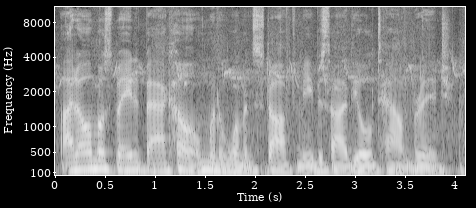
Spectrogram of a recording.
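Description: A man narrating a scripted first-person story in a measured, literary storytelling style. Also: medium pitch, fairly even intonation, creaky, background noise. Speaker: fiction podcast narrator.

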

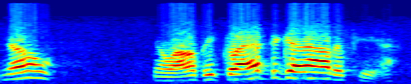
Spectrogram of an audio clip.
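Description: An actor playing a calm, composed young heiress who presses the detective with questions, in a 1960s radio drama. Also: female voice, a little high, normal speed. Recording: dull lo-fi old radio broadcast.

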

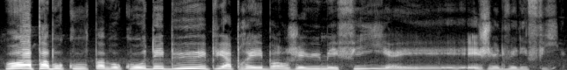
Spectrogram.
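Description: A woman's voice: a little high, moderate pace, a little mellow, dry recording. An older woman from France chatting outdoors by her garden during a street interview, talkative and emphatic, often repeating her words. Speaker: villager stopped for a street interview. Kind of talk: casual roadside chat.

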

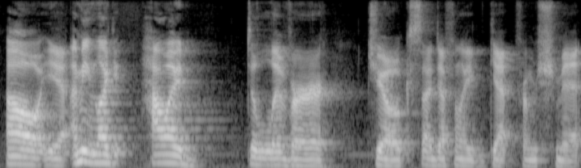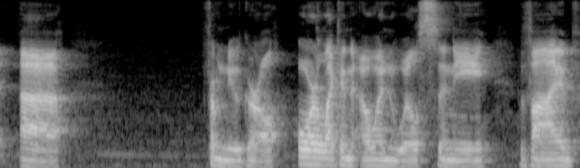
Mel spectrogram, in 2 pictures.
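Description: A man's voice: fairly low pitch, fairly even intonation, slow, pushed and bright. A man co-hosting a casual Q&A, talking in a rambling way peppered with "like" as an audio drama writer and actor. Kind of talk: casual Q&A chat.

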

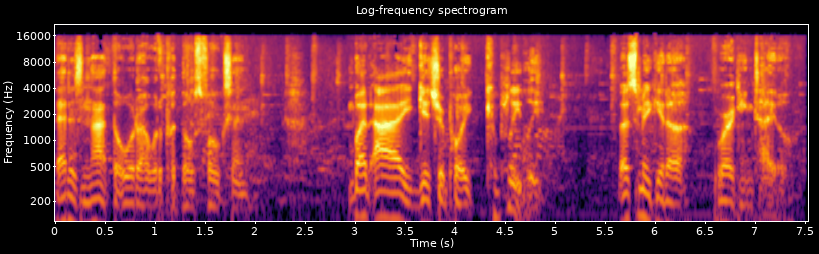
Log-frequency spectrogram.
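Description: An eager, placating man making a pitch in an audio drama. His voice is fairly low, with music underneath. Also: normal speed. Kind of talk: audio fiction drama acting.

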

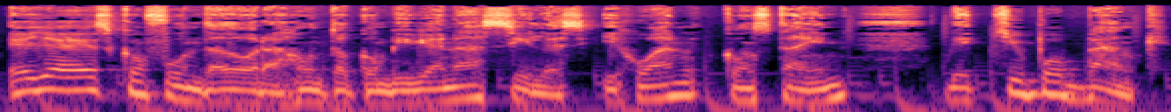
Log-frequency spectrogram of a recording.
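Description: Deep-voiced male host, storyteller delivery. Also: a little mellow. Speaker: podcast co-host. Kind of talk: storybook-style introduction, then interview questions. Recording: faint music behind.

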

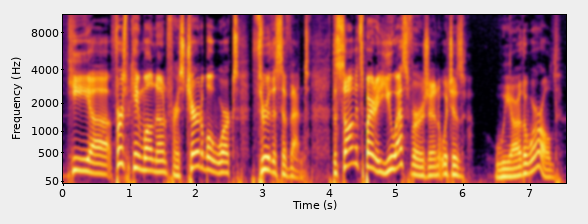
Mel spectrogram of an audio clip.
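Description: A man hosting a podcast, explaining things in a casual, animated and wry conversational way. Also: a little high, normal speed, no echo, studio quality. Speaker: podcast host.

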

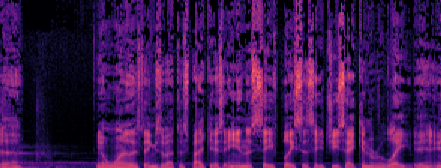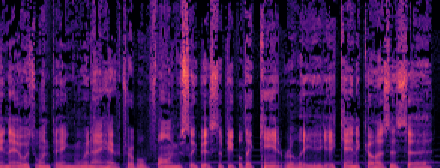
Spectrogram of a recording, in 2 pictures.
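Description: A man hosting a sleep podcast with a lulling, languid bedtime monologue, meandering and halting, often stammering into false starts. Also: mid-range voice, a little mellow. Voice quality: gravelly, creaky. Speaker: podcast host. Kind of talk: rambling bedtime monologue to help listeners sleep.

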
